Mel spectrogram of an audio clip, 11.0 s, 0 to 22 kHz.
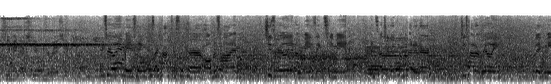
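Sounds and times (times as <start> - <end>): indoor pool hall noise: 0.0 - 11.0
woman speaking: 2.0 - 10.1, 10.7 - 11.0.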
